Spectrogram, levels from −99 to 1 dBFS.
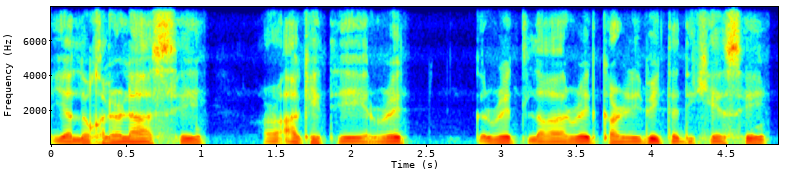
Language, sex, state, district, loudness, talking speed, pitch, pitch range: Nagamese, male, Nagaland, Dimapur, -18 LUFS, 195 wpm, 110 Hz, 105-125 Hz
